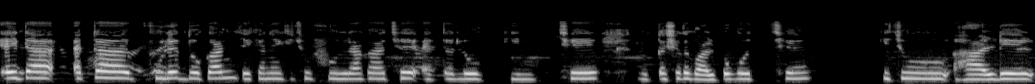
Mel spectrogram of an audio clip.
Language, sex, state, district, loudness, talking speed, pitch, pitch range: Bengali, female, West Bengal, North 24 Parganas, -17 LUFS, 110 wpm, 265 Hz, 250-280 Hz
